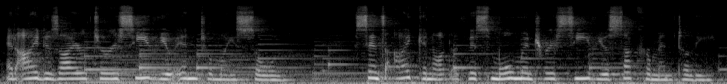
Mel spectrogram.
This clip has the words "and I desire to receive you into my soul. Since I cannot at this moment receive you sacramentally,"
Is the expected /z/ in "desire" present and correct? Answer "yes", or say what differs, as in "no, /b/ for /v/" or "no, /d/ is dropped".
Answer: yes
